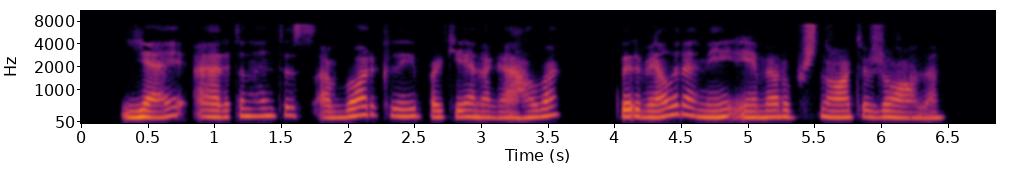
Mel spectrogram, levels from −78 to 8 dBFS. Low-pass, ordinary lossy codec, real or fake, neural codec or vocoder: 7.2 kHz; MP3, 32 kbps; fake; codec, 16 kHz, 0.8 kbps, ZipCodec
